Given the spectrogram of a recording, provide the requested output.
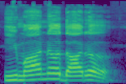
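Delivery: slow "ईमानदार" with न fully voiced as "na"; full न. Shown as a demonstration. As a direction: stretch "ईमानदार" into i-maa-na-daa-ra. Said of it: "न का पूरी तरह से उच्चारण किया".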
